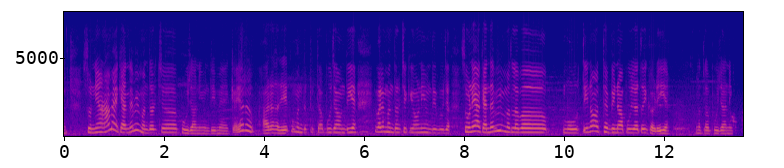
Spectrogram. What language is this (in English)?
Punjabi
